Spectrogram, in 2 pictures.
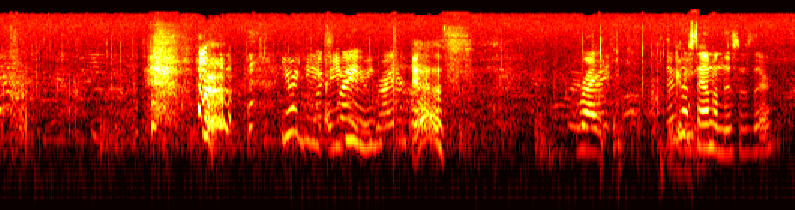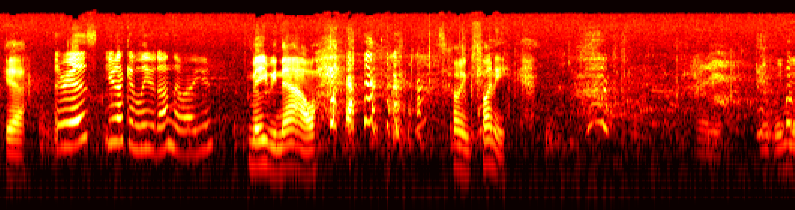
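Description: A young woman talks and laughs cheerfully close by.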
